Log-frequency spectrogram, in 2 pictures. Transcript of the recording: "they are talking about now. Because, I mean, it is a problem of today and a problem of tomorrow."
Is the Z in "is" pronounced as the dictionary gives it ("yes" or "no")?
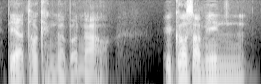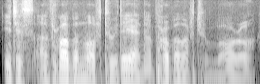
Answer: no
